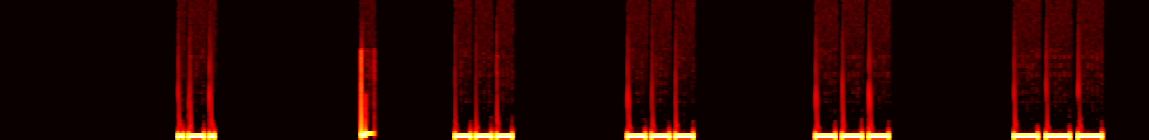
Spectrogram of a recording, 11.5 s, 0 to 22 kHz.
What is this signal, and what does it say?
Morse code, heard as a keyed tone, about 20 wpm, spaced as for 6 wpm, 700 Hz. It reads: R OOOO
